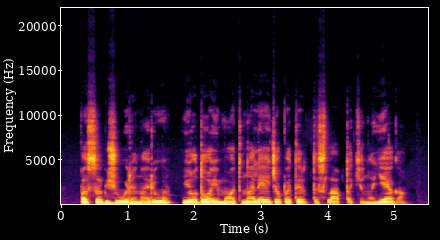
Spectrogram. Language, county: Lithuanian, Šiauliai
